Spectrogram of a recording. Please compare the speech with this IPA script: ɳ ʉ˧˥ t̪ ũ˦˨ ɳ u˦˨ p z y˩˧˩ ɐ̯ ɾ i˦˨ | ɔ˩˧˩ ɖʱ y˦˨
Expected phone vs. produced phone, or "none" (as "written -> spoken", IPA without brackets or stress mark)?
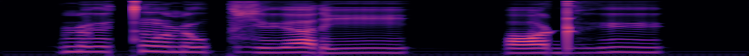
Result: none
